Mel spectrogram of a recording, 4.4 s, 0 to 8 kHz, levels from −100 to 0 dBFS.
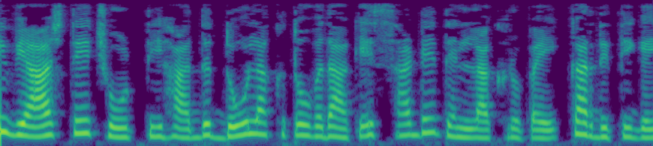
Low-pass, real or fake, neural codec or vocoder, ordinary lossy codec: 7.2 kHz; fake; vocoder, 44.1 kHz, 80 mel bands, Vocos; none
